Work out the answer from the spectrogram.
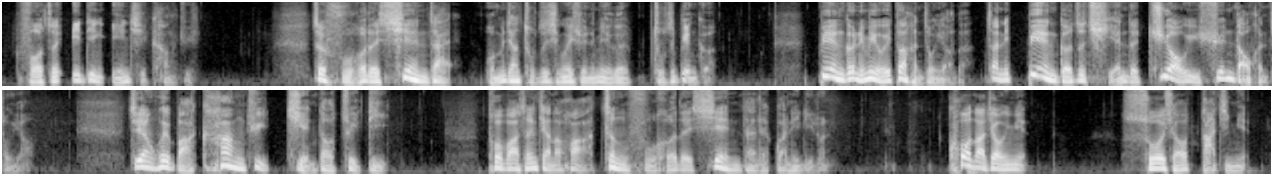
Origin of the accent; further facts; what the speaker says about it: Taiwan; 我是新竹人，吃米粉，啊。吃饭，吃稀饭，我们是这样长大的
